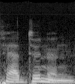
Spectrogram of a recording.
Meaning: to thin down, to dilute (a liquid or gas)
- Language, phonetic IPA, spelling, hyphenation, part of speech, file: German, [fɛɐ̯ˈdʏnən], verdünnen, ver‧dün‧nen, verb, De-verdünnen.ogg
